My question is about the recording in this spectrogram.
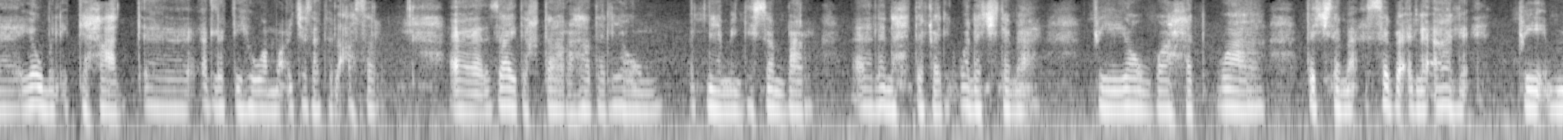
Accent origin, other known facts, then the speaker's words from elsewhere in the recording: United Arab Emirates; مثلا نقول افتخر اني اماراتية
